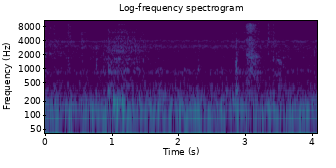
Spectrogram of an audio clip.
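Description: Quiet room tone with a faint steady low hum, and one light click about three seconds in.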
